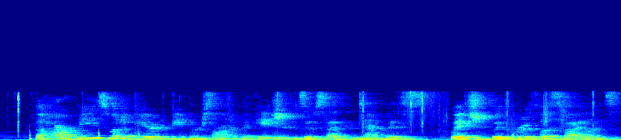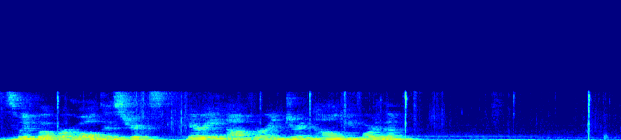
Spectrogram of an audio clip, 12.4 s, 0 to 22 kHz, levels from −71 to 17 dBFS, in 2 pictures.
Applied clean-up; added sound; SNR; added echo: none; Scissors; 16 dB; reverberation time 0.7 s.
